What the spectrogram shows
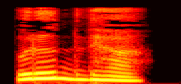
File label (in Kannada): "ವೃದ್ಧೆ", Kannada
